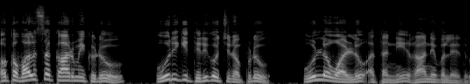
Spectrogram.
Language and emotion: Telugu, neutral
